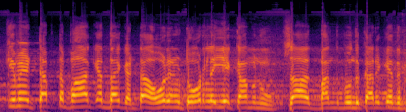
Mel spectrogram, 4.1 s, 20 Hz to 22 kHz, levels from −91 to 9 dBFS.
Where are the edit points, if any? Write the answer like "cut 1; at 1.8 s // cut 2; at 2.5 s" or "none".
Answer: none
